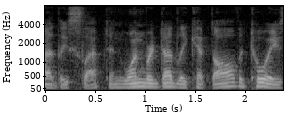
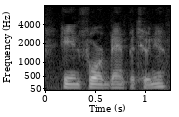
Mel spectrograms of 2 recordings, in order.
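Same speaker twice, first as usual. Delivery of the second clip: ordinary delivery, nothing marked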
